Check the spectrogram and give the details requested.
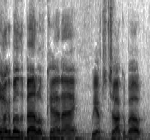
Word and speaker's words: Cannae: Cannae. Cannae. That's the Latin pronunciation.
